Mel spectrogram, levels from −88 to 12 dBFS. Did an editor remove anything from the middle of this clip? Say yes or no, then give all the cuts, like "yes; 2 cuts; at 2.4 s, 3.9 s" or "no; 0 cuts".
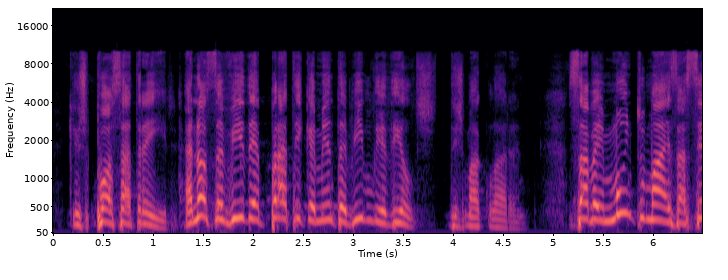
yes; 1 cut; at 1.3 s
